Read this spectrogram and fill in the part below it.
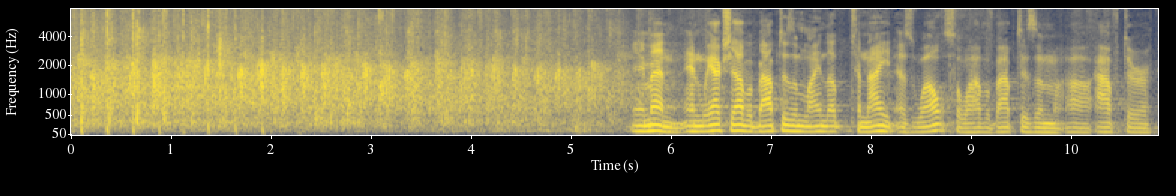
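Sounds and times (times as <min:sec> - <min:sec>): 
audience applause: 0:00.0 - 0:05.6
speech: 0:05.6 - 0:10.8.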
